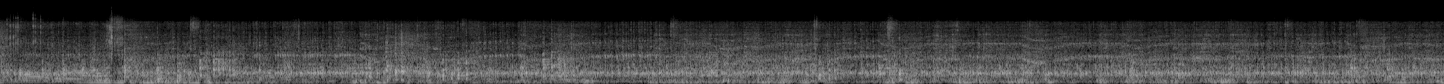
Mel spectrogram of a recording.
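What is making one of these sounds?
Spinning tops whir and scrape around a plastic dish.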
